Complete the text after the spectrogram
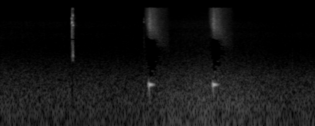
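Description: Short electronic interface sounds chime as a game menu closes and opens.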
